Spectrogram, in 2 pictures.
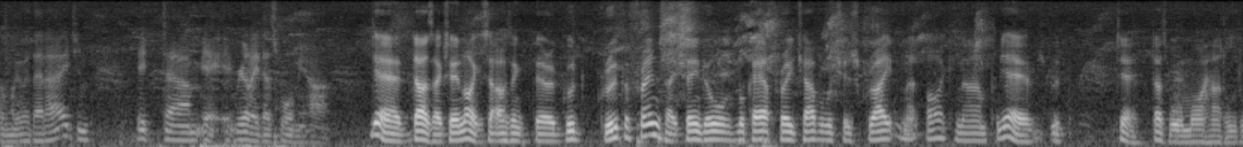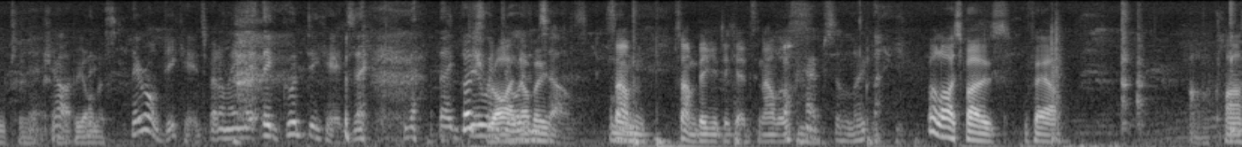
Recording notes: This episode features some very ordinary audio quality. Audio quality may sound poor, it is recommended to listen through headphones.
